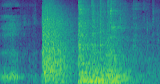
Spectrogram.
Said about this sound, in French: À peine fut-il dans sa chambre que la porte s'en trouva poussée, verrouillée et fermée à double tour. Le vacarme fut si subit qu'il en plia sur ses pattes.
